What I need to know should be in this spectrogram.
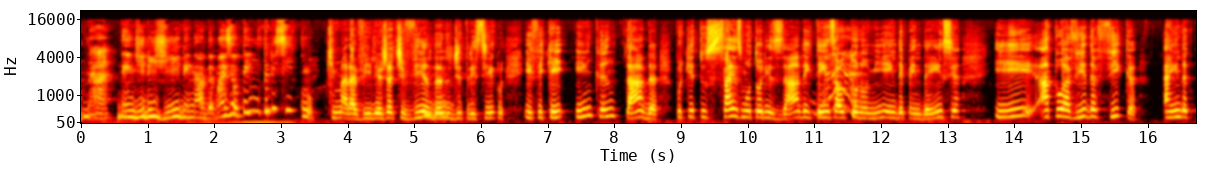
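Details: Two adult women in conversation; conversational speech.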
